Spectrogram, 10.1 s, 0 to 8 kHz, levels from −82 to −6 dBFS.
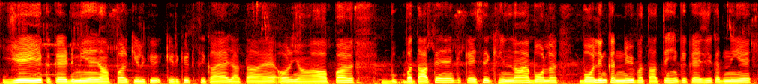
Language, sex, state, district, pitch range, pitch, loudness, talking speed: Hindi, male, Uttar Pradesh, Jyotiba Phule Nagar, 155-170 Hz, 160 Hz, -14 LUFS, 180 wpm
